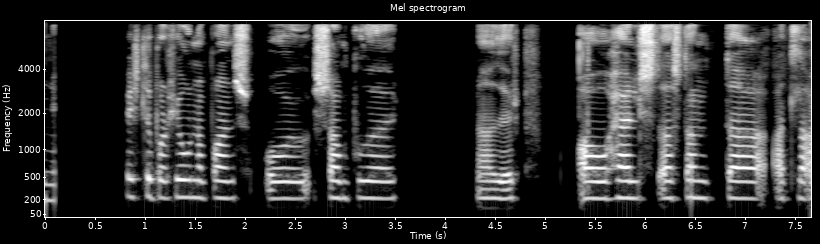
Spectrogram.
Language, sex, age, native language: Icelandic, male, 13, Icelandic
